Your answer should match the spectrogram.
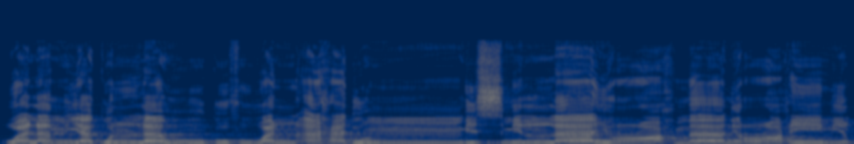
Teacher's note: suara tanwin ataupun nun sukun diganti dengan suara huruf mim di saat bertemu dengan huruf ba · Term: iqlab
